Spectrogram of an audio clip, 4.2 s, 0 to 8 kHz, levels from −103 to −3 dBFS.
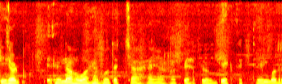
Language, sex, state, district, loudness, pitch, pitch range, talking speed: Hindi, male, Haryana, Rohtak, -21 LUFS, 130 Hz, 120-135 Hz, 210 wpm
